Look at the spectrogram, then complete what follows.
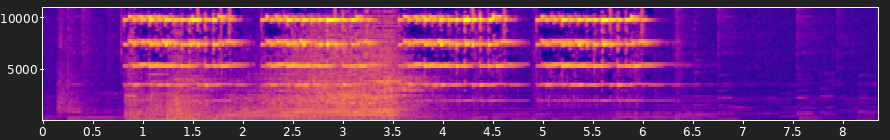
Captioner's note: loud bell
